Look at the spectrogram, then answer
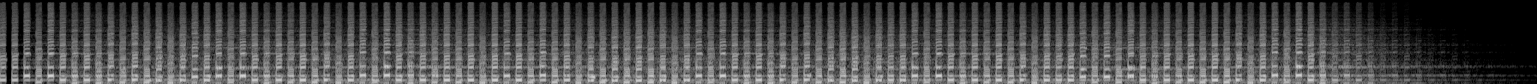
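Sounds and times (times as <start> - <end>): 
trance music: 0.0 - 14.6.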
